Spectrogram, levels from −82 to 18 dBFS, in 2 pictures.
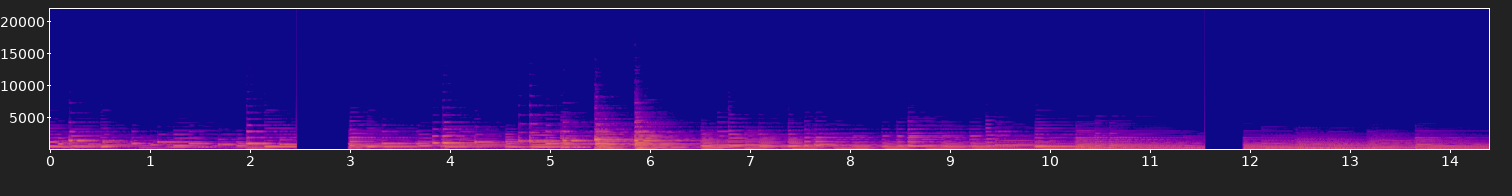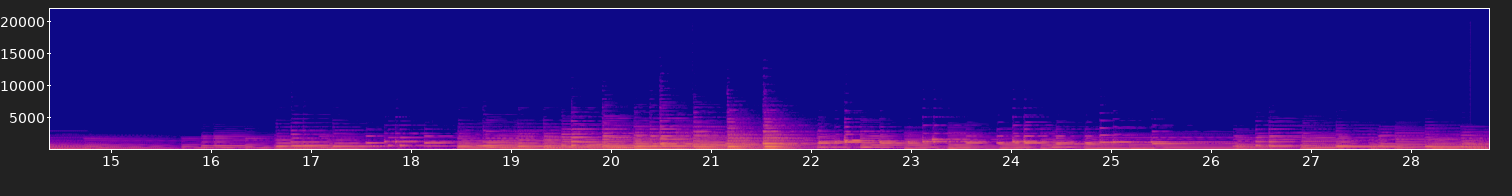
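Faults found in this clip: Stream reconnect, twice in the music: 2.47–3.00 s, dropout of 0.49 s, picks up roughly 0.4 s further on; 11.55–11.95 s, 0.35 s gap, jumps ahead about 0.3 s. Player's connection dropped, fresh decoder joined mid-stream, skipped material lost.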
